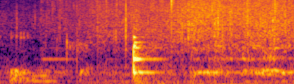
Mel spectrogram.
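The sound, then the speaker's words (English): Garlic hitting shimmering hot oil in a skillet: a soft clatter, then a steady hiss of sizzling and frying that holds level to the end, with no talk. “So you want the oil to be sort of exactly shimmery hot. Exactly. And we start with garlic.”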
